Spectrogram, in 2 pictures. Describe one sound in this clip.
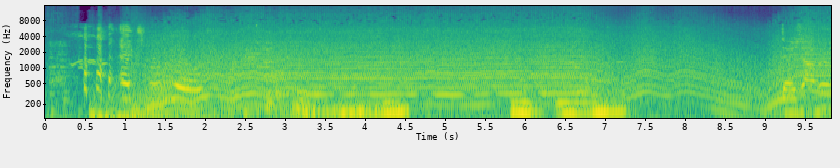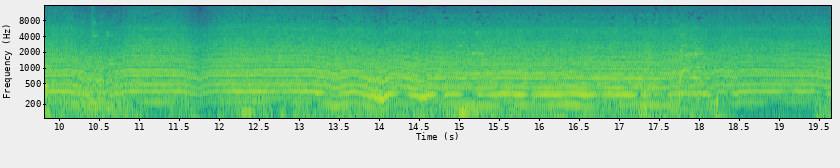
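A car engine roars, revving up and dropping between gear changes.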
